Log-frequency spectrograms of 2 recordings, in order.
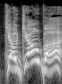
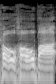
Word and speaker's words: jojoba: And this woman comes in and just goes, Jojoba! And this woman just she's got like the spray paint can in her hand. And she just snaps the camera and says, you said it wrong. It's Ho-Ho-Ba.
